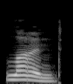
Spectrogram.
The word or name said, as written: lund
